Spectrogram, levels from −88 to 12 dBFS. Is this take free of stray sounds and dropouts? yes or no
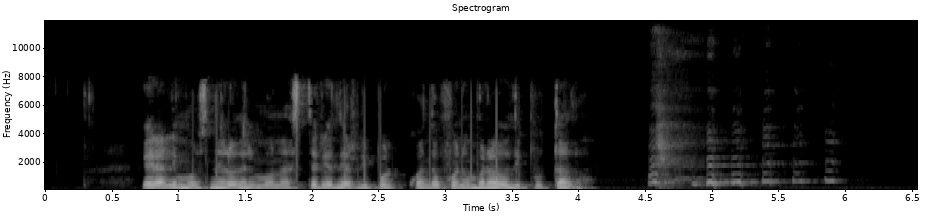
no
